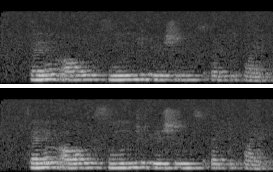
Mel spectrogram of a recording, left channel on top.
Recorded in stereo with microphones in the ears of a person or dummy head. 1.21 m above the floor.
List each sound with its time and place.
0.3 s a woman speaking: 50° right (ahead or behind), 6 m; by 2.6 s 55° right (ahead or behind), 4 m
